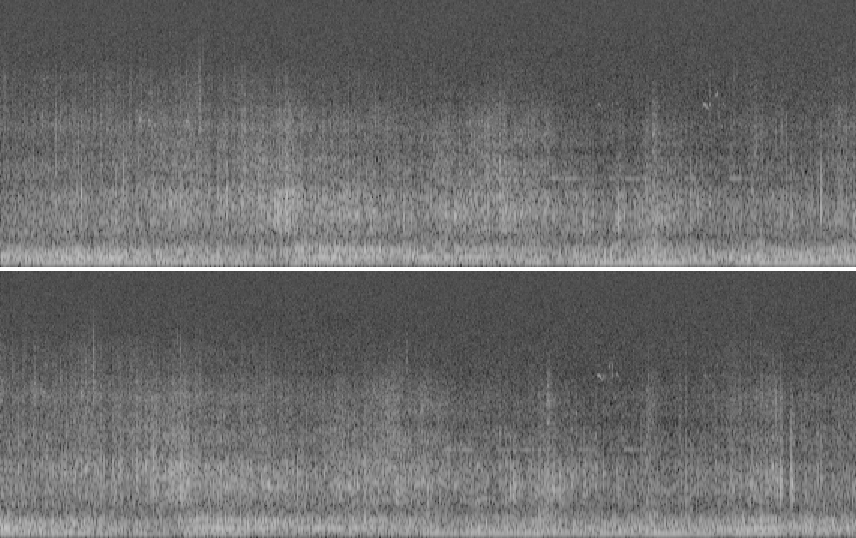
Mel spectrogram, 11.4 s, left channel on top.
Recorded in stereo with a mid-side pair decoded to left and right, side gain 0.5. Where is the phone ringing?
No phone ringing in this recording.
